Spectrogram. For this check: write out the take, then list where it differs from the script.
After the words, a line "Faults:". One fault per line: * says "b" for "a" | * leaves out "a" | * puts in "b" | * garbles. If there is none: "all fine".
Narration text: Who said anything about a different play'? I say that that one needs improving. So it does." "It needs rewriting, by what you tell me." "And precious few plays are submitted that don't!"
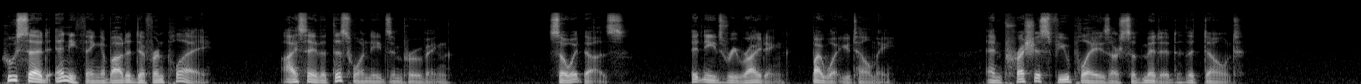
Who said anything about a different play'? I say that this one needs improving. So it does." "It needs rewriting, by what you tell me." "And precious few plays are submitted that don't!"
Faults:
* says "this" for "that"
